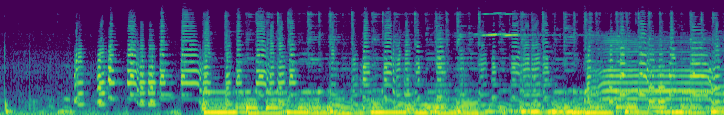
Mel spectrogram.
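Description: Mariachi trumpets opening a number. About a second in they play a run of short, quick notes. About three seconds in the full band comes in with a bass line and rhythm under the trumpets, and near the end the trumpets hold long notes.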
